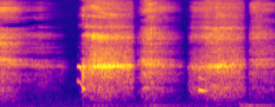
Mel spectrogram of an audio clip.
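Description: A quick run of four breathy gasps, each a sharp airy intake with a hissy, rasping edge, following a softer breath. No words are spoken.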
